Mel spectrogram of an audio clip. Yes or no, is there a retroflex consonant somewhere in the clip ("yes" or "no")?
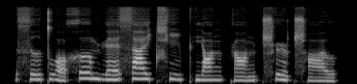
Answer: yes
